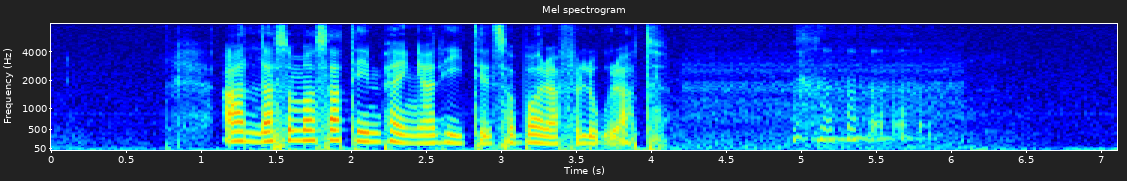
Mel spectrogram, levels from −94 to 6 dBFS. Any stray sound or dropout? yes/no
yes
